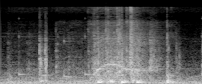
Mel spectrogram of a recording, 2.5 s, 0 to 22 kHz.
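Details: New CS6000i sewing machine sewing thin fabric, with the thread repeatedly breaking. Short bursts of stitching carry a dull, repeated knock that the owner asks if is normal: a knocking noise.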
